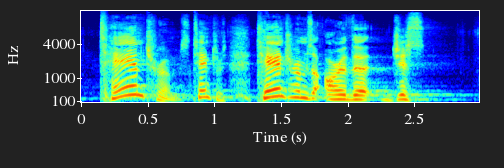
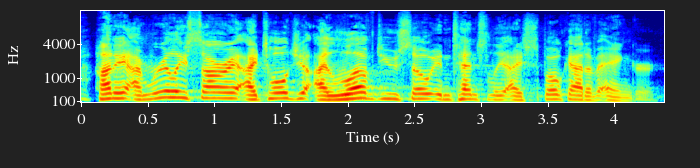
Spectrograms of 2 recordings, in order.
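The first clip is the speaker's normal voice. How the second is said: louder mock-sincere apology to a spouse, tongue in cheek; hammed-up apology; 2 semitones higher, 7 dB louder than usual. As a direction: overdo a sorry to your honey for laughs. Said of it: "we don't have to say".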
